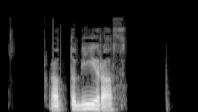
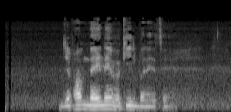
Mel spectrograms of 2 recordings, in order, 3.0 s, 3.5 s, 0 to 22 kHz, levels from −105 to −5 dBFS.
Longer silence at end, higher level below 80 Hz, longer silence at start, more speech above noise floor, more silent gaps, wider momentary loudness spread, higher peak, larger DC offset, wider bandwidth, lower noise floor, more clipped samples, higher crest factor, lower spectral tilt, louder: first, 1.25 s vs 0.9 s; first, -62 dBFS vs -82 dBFS; about the same, 0.8 s vs 0.9 s; first, over 73 dB vs 34 dB; neither; second, 10 LU vs 20 LU; first, -4 dBFS vs -14 dBFS; neither; second, 8 kHz vs 11.5 kHz; first, under -90 dBFS vs -64 dBFS; neither; about the same, 18 dB vs 18 dB; first, -9.5 dB/octave vs -6.5 dB/octave; first, -18 LUFS vs -30 LUFS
